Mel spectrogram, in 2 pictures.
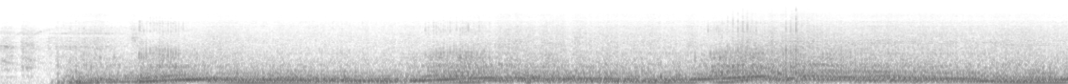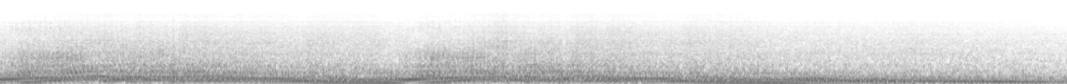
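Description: Car engine revving up sharply and falling slowly back, about five times in a row, each rise quick and each fall drawn out.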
